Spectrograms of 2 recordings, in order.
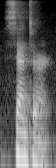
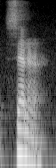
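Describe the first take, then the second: First: "center" with a clearly sounded T; careful T. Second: "center" said as "cenner", T dropped; American silent T. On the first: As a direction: pronounce the T in "center". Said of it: "We, we say center". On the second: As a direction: drop the T in "center", American style. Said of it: "they keep that T silent". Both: Shown as a demonstration.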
